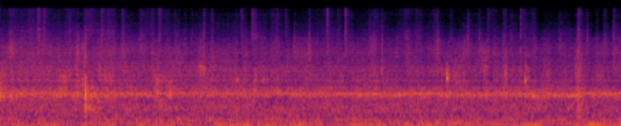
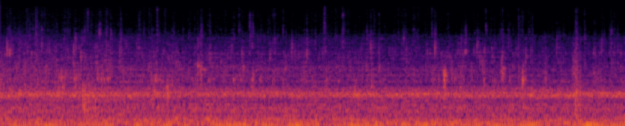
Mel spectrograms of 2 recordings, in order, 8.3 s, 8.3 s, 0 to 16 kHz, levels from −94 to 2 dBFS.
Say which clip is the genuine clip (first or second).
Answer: second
